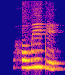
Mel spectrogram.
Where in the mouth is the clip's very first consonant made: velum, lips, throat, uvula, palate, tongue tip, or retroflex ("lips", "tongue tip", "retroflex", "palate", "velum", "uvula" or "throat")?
throat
